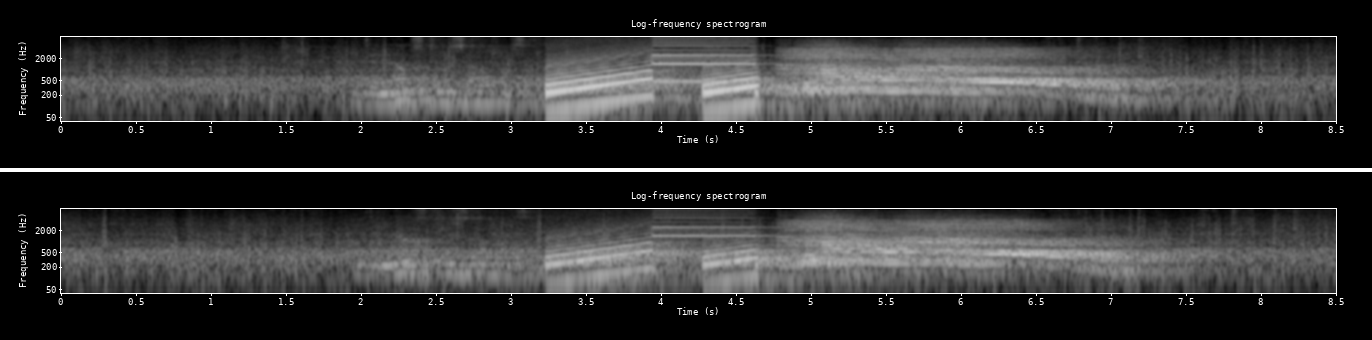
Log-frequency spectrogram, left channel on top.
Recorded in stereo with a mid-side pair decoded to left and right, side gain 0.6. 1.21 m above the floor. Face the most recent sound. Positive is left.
turn(degrees=20)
